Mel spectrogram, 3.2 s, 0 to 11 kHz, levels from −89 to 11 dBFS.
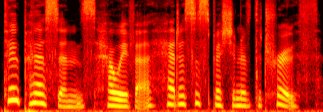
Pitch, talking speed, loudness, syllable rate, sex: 215 Hz, 165 wpm, -17 LUFS, 4.4 syllables/s, female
